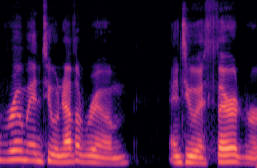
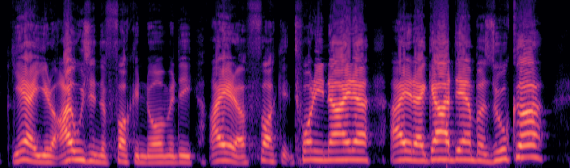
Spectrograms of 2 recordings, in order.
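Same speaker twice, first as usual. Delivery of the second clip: put-on Massachusetts man voice, higher; 4 semitones higher than usual. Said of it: "Massachusetts man yells at you".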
